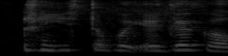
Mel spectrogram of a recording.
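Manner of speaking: ordinary talk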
